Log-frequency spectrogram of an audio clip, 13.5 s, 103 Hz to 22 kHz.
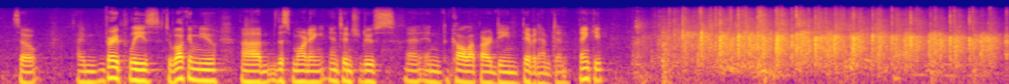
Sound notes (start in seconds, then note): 8.5 applause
